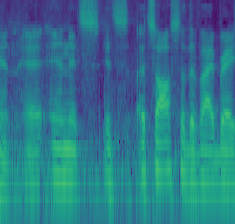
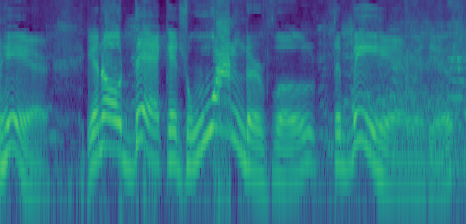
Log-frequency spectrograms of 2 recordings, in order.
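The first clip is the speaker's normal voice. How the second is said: voice placed in back of throat, swooping pitch; 6 semitones higher than usual. Explaining voice placement, moving it to the throat: Jack Benny voice. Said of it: "moved it up into the back of the throat".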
